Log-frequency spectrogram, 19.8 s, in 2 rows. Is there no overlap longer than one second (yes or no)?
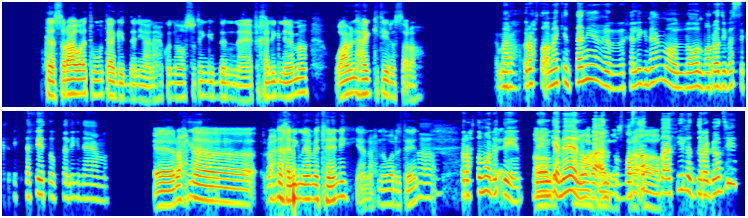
no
